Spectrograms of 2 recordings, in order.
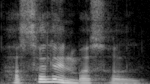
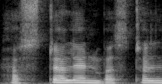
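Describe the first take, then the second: First: The t is silent in both words. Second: The t is sounded in both words. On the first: The speaker calls it right. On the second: The speaker calls it wrong.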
